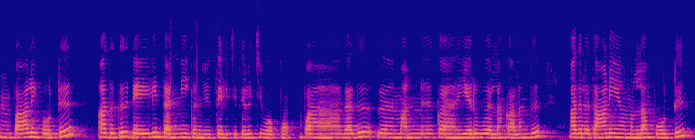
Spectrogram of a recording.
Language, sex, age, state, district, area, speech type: Tamil, female, 45-60, Tamil Nadu, Salem, rural, spontaneous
